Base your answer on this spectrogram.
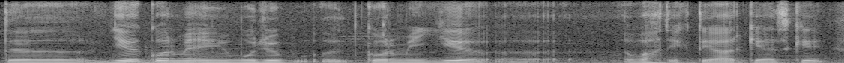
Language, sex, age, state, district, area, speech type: Kashmiri, male, 18-30, Jammu and Kashmir, Srinagar, rural, spontaneous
